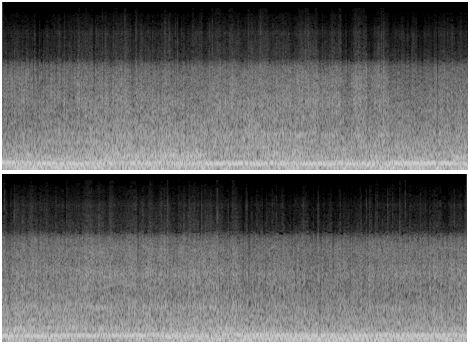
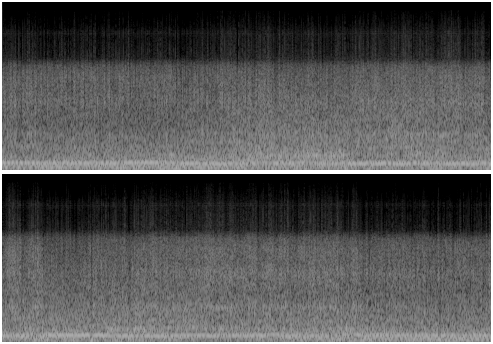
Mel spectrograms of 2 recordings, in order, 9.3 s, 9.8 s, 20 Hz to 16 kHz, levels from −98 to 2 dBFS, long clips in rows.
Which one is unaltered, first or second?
second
